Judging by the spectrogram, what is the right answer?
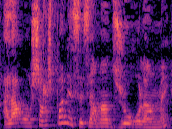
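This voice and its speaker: A woman's voice: mid-range voice, lively intonation, very fast, slight background noise. Quebec French woman, conversational motivational speaker. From Quebec, Canada. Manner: didactic, addresses listeners with questions and examples. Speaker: interview guest, motivational speaker and author. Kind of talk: conversational explanation of self-help ideas.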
